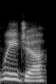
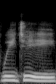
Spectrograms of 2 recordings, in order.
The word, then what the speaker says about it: Ouija: what it is so it's not we is we JA originally when it was patented it was to be pronounced as we JA although now everybody says we G that that's become okay to say we G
